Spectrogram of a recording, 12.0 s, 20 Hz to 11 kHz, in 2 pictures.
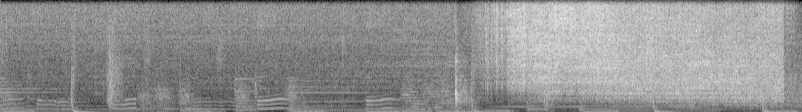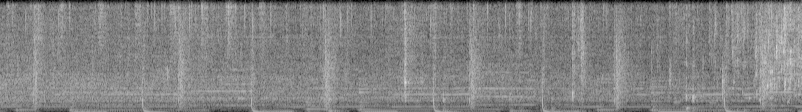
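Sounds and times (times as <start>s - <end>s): background music with steady beat: 0.0s - 12.0s
liquid sizzling in a hot pan: 0.2s - 12.0s.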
